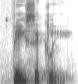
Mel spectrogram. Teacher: the first syllable is a long a like say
